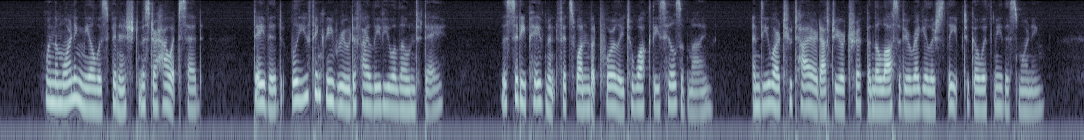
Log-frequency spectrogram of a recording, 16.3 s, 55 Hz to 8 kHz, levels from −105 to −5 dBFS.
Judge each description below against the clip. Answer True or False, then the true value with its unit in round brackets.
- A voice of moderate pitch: True (180 Hz)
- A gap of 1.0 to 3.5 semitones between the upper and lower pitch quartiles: True (2.6 semitones)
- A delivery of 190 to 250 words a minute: True (205 wpm)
